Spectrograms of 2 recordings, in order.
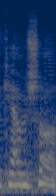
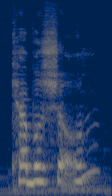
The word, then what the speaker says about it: cabochon: of really like the idea of the cabochon of celestial puissance.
